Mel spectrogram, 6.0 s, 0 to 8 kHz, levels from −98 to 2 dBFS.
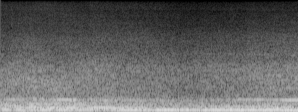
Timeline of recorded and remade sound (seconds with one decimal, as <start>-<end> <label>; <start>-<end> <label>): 0.0-0.5 recorded; 0.5-1.1 remade; 1.1-6.0 recorded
